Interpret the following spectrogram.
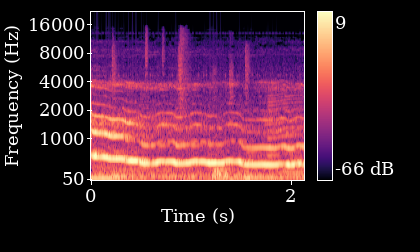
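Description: A woman singing one long note in an opera style, gliding down in pitch about half a second in and then holding the lower note with a slight wobble.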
